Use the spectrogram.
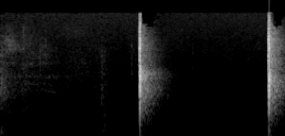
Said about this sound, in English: I'm trying to figure out what I was waiting for the slow clap to start.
